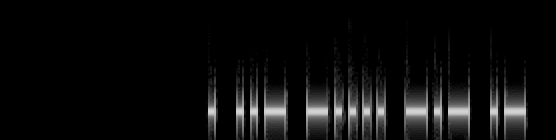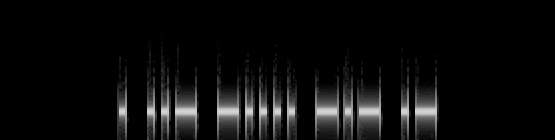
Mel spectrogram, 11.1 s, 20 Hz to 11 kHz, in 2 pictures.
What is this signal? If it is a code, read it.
Morse code, heard as a keyed tone, about 17 wpm, 700 Hz. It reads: EU6KA EU6KA
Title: DXCC-100 Call Signs - 5 Characters - Repeated 2x - 17wpm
